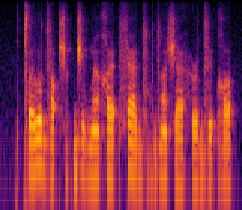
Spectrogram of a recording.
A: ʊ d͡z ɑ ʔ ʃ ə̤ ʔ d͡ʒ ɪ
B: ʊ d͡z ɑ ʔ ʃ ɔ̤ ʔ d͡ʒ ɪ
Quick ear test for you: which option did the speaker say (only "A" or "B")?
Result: A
